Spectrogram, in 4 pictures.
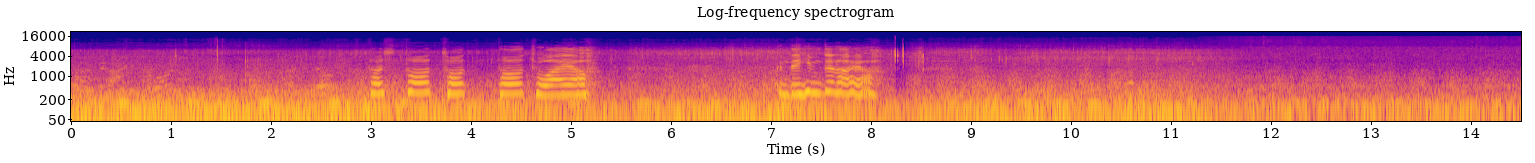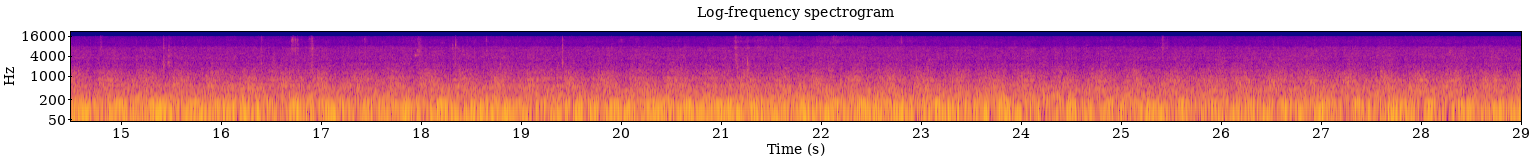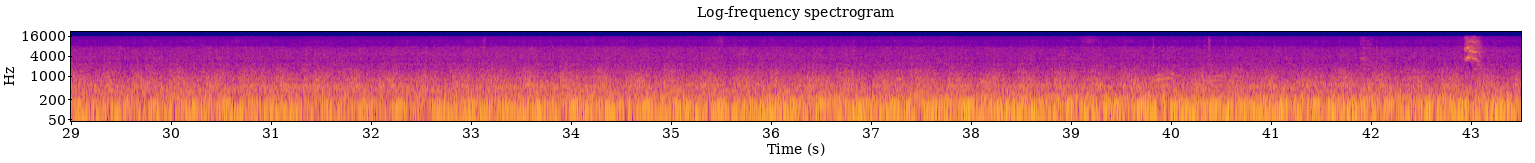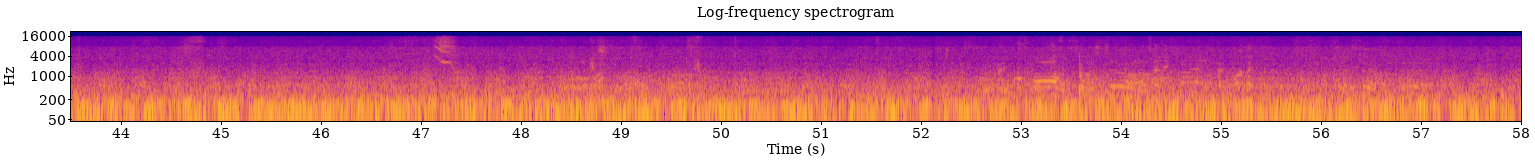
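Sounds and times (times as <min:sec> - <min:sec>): boat engine rumble: 0:00.0 - 0:58.0
wind buffeting microphone: 0:00.0 - 0:58.0
high chirp: 0:42.9 - 0:43.2.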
